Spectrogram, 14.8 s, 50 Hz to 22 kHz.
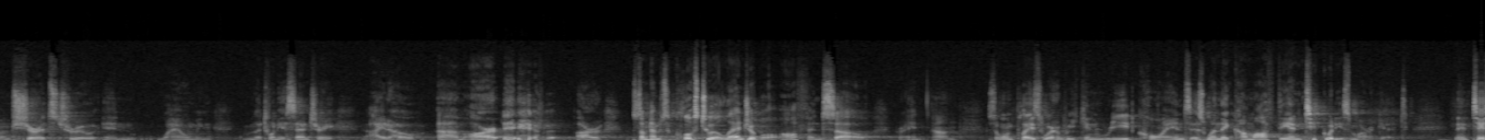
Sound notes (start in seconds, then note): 5.0 laughs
